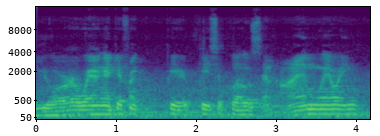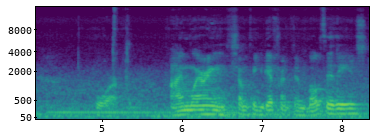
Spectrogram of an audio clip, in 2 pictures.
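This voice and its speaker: A man from Ohio with an American accent reads a picture book aloud to children, adding his own earnest, gentle comments in halting phrases. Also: lowish voice. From Ohio, United States. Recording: roomy echo, distant mic, faint noise.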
